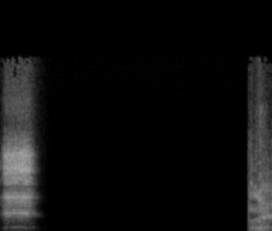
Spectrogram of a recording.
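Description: human body sound, yawn

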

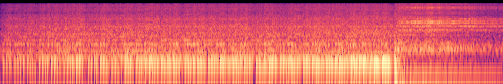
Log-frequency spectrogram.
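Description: sound effect, drum roll

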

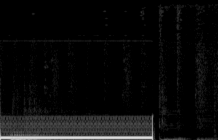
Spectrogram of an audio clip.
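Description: signal or alarm, telephone call tone

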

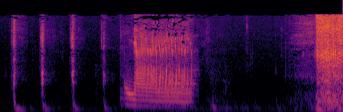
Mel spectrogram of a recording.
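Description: human body sound, fart

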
